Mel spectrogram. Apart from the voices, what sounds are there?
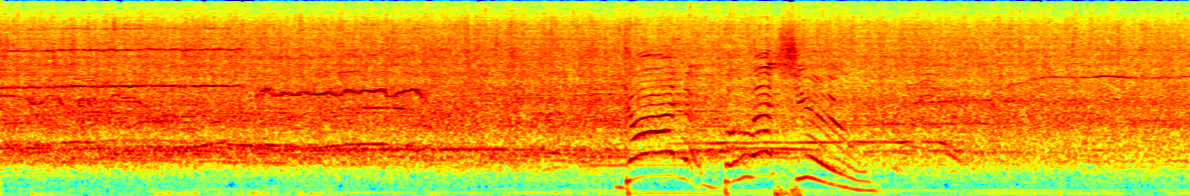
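audience applause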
